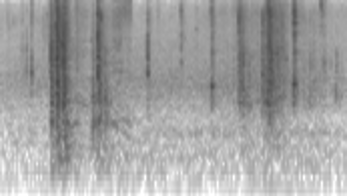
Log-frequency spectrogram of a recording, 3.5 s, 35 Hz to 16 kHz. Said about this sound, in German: Draußen vor der Tür lädt der Bierfahrer seine Lieferung ab. Einen vollen Kasten nimmt er mit einer Hand und erzählt von einem Kollegen, der dasselbe mit 5 leeren Kästen tut.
